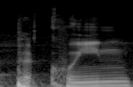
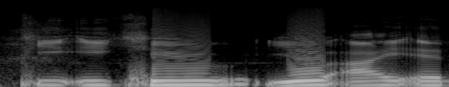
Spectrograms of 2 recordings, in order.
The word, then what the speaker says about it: pequin: what is that pequeen p e q u i n e u i n u i n p q u i n pin so pequin instead of penguin yeah the pein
